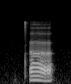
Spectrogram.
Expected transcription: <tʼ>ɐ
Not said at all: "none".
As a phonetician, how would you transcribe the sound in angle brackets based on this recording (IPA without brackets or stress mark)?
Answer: tʼ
